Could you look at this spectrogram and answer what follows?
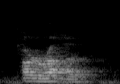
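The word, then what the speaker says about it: tartaroō: Tartaro is how you pronounce it.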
